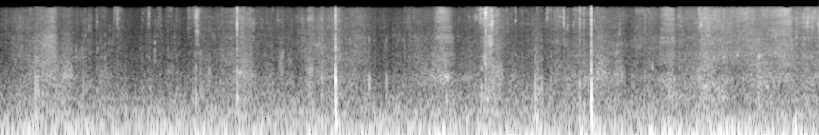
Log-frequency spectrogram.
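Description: Irregular rustling and small snapping clicks of forest plants being handled and pushed through, as wild garlic flower stalks are picked.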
